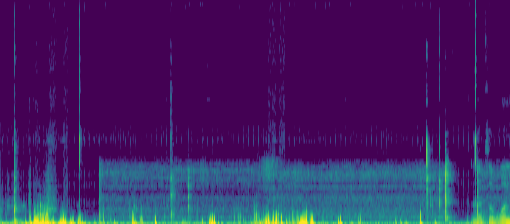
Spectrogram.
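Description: Irregular low thumps and knocks from hands handling a Baofeng handheld radio and its coax, with a few small clicks. A faint steady hiss switches on about two seconds in and cuts off near the end.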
